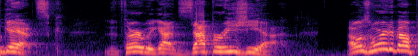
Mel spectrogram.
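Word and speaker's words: Zaporizhzhia: we've got Lou gansk the third we got zapparigia I was worried about pronouncing that one lastly because I was like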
